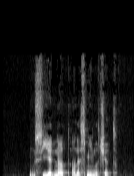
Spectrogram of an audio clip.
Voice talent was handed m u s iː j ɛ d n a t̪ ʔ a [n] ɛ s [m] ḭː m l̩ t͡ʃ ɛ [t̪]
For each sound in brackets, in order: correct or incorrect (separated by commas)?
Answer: correct, correct, correct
